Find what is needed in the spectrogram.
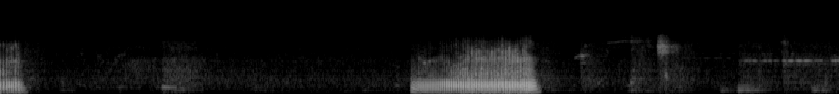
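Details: Pug snoring: a single long, rough, rattling snore from a small flat-faced dog, with softer snorts and breathing noises around it.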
